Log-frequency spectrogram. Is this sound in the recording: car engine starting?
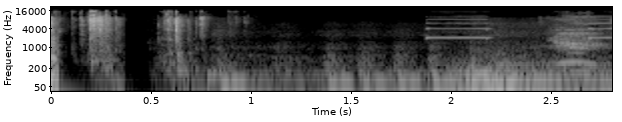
yes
